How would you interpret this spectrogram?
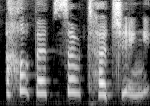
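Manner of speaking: soft, high-pitched mock tenderness; misty-eyed gushing. Coworker touched in a women's circle, misty-eyed. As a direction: imitate someone sweetly moved, small and high. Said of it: "misty-eyed".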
